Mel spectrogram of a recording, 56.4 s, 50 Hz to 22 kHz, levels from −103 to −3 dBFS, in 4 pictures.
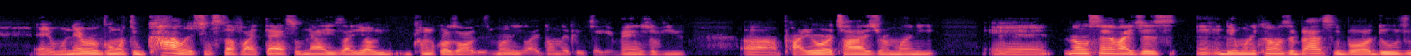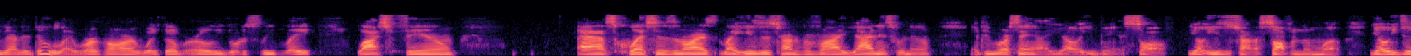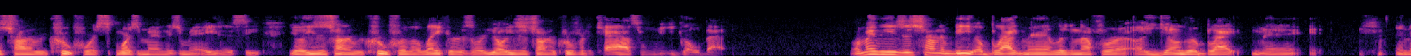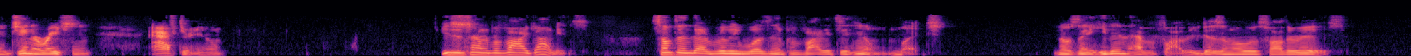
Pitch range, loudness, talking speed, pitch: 95-115 Hz, -30 LUFS, 200 wpm, 105 Hz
